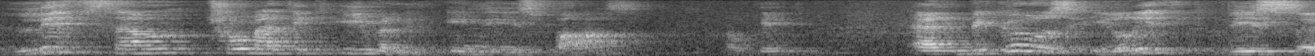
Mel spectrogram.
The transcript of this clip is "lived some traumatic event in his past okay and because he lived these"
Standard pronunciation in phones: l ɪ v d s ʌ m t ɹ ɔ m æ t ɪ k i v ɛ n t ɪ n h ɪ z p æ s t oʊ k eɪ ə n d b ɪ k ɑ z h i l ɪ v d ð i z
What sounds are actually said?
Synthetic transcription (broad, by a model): l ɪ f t s ʌ m t ɹ ɔ m æ t ɪ k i v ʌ n ɪ n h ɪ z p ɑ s oʊ k eɪ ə n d b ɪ k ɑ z h i l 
